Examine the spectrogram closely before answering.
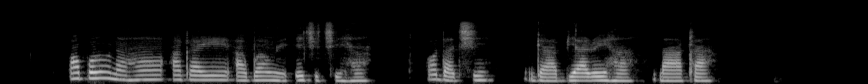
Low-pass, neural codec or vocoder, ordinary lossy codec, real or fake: none; none; none; real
